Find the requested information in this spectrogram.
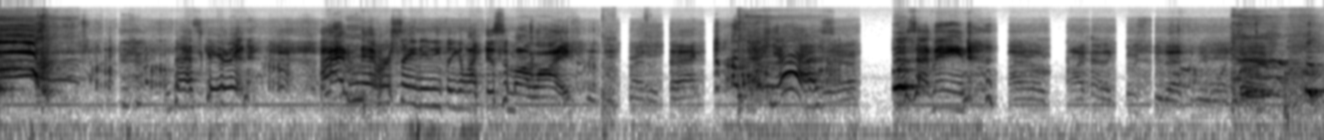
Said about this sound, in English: So this is a local turkey. We got turkeys. We got gooses. So that's a turkey.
